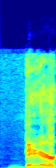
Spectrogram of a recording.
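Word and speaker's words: Bexar: b x a r i was corrected it's pronounced Bear County so the Bear County Sheriff deputies were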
